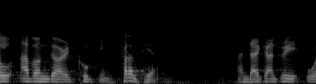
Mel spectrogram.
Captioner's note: speaking spanish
